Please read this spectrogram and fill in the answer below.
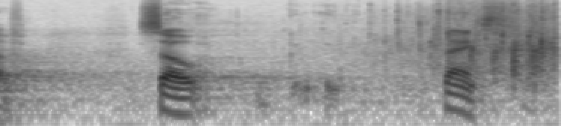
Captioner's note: applause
